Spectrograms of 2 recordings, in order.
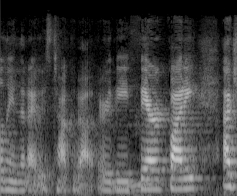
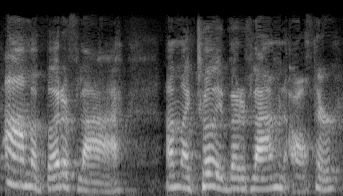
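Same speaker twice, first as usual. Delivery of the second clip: mock ego bragging; 3 semitones higher, 6 dB louder than usual. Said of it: "that was, like, the, the ego".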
